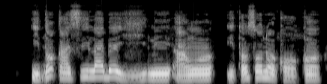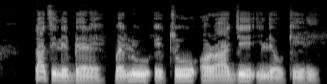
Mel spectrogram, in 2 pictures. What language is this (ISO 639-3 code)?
yor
